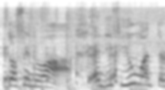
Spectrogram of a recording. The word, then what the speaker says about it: dauphinois: Yes, you can't just pronounce it any other. It has to be dauphinois.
